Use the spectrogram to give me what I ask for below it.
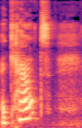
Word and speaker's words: account: Because on s'est déjà penché dessus, on va se pencher du coup sur account. On commence avec le son E et ensuite le son OW comme dans now ou how.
